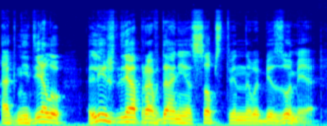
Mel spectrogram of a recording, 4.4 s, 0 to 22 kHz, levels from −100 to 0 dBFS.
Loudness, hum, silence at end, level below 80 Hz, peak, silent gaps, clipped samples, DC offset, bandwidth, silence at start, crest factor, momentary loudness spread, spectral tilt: -31 LUFS; none; 0.2 s; -58 dBFS; -14 dBFS; none; under 0.1%; under 0.1%; 16 kHz; 0 s; 18 dB; 7 LU; -6 dB/octave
